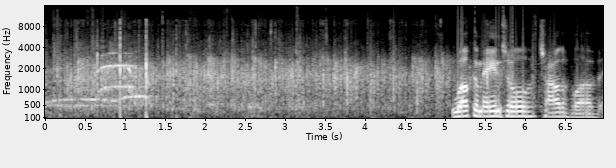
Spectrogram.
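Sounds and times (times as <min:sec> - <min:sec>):
cheering: 0:00.0 - 0:03.7
crowd applauding: 0:00.0 - 0:06.8
speech: 0:05.1 - 0:06.9.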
